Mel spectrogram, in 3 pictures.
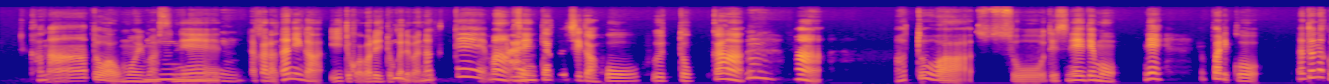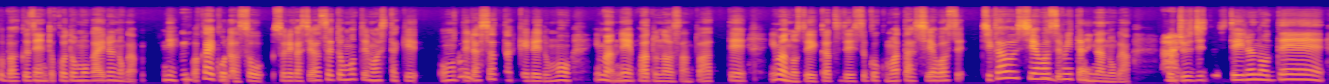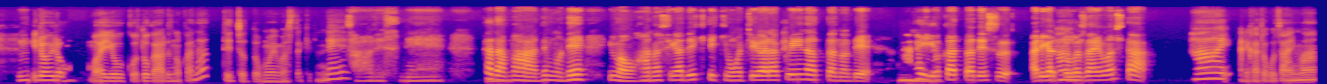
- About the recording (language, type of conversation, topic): Japanese, advice, 不確実な未来への恐れとどう向き合えばよいですか？
- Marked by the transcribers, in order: distorted speech; other background noise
